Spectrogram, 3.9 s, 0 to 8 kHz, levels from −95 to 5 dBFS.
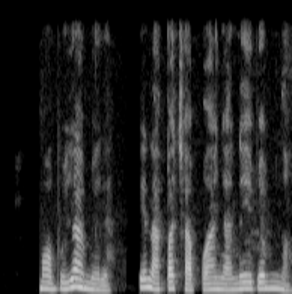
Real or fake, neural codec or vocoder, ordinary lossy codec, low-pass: real; none; none; 7.2 kHz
